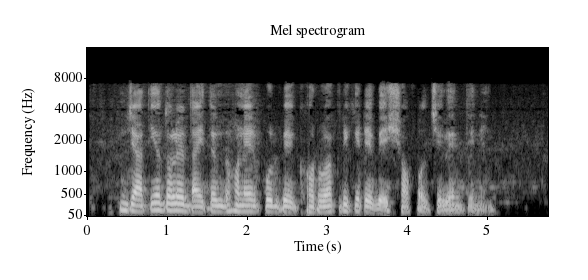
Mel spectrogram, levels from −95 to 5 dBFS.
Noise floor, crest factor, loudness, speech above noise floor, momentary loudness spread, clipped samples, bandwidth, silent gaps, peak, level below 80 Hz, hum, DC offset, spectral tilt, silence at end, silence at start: -55 dBFS; 18 dB; -19 LUFS; 36 dB; 8 LU; under 0.1%; 7.6 kHz; none; -2 dBFS; -54 dBFS; none; under 0.1%; -5 dB/octave; 0.65 s; 0.4 s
